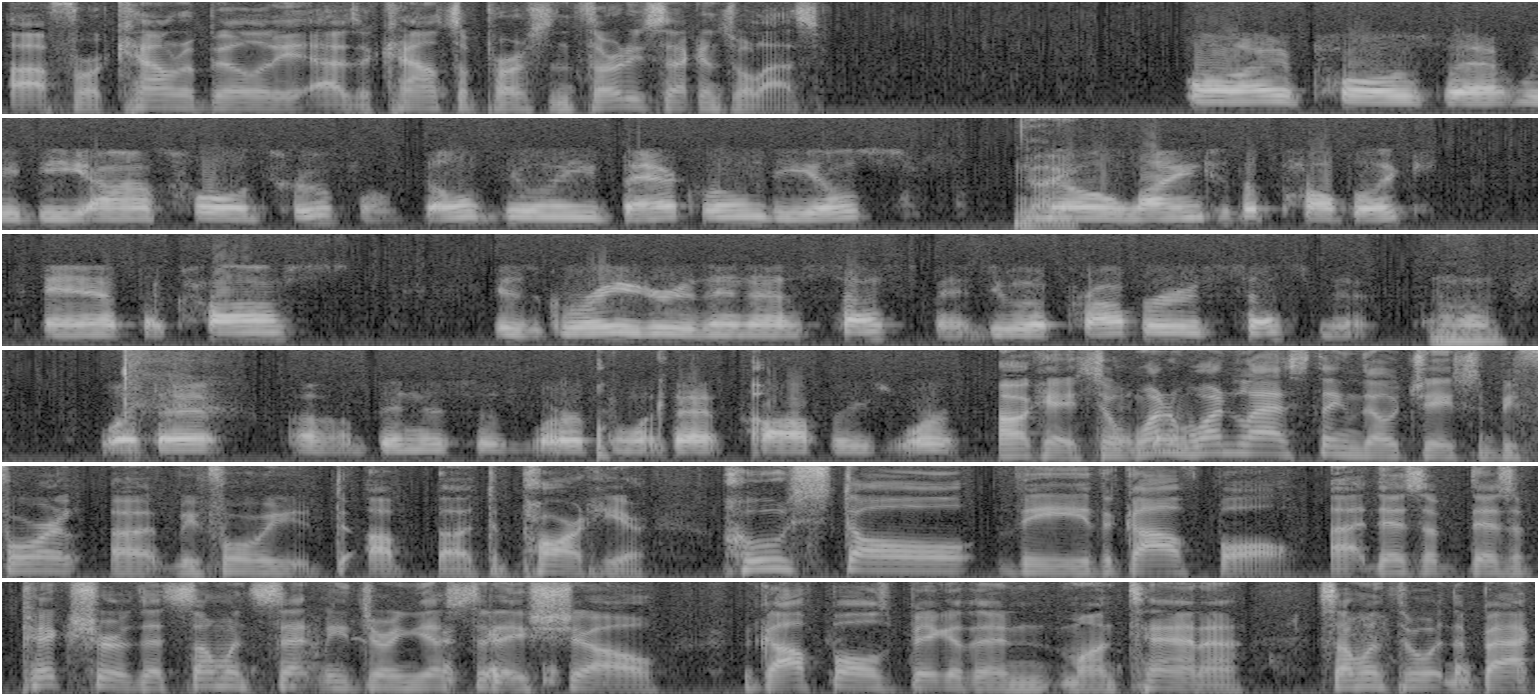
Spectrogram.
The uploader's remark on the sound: Oh, another council candidate called.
